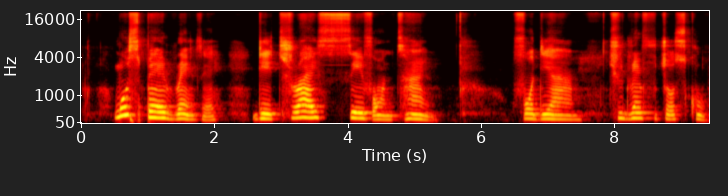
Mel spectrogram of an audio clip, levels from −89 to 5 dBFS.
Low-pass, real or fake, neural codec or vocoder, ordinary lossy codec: none; fake; autoencoder, 48 kHz, 128 numbers a frame, DAC-VAE, trained on Japanese speech; none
